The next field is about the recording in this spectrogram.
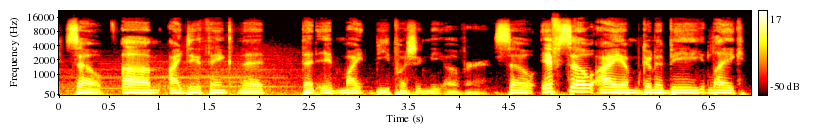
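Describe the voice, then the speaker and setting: A man's voice: medium pitch, lively intonation, measured pace, no echo. A middle-aged man chatting casually to his livestream viewers, rambling and hesitant as he goes. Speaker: livestreamer and digital artist. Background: music playing.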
